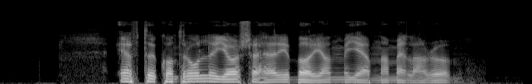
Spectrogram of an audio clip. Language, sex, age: Swedish, male, 59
